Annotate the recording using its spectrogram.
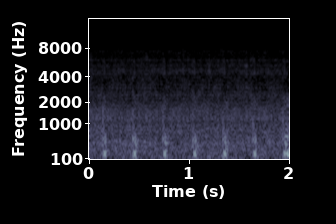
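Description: Calculator keys being pressed one after another while a sum is keyed in: a series of short, soft clicks, about three a second.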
